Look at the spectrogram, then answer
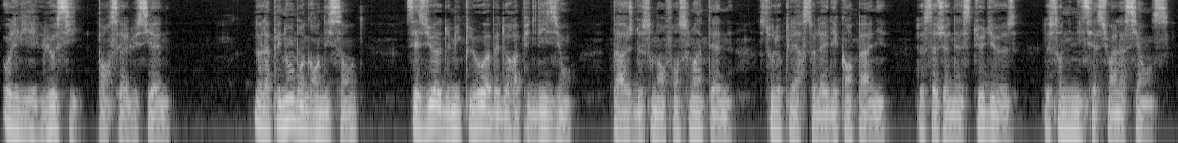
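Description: A man narrating a novel as an audiobook reader, in a measured, literary reading style. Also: lowish voice, steady tone, warm tone, husky.

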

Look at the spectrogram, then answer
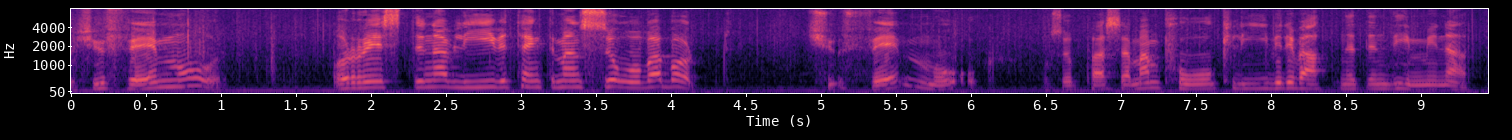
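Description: A woman's voice: low-pitched, a little hiss or hum. A woman playing a scornful old river spirit. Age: older. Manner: scolding, mocking, swings from growl to shout. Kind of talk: radio play acting.

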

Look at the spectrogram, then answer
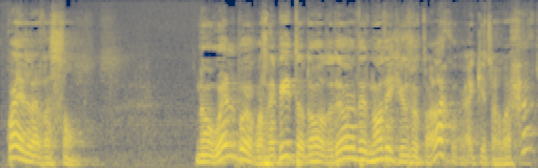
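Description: Older Chilean man, gravelly high voice. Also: wildly swooping pitch, normal speed. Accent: Chilean Spanish. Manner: folksy storytelling, acts out voices. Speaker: lay preacher. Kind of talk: sermon with told stories.

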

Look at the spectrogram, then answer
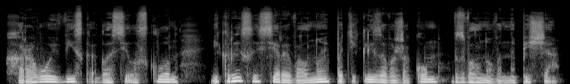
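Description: A man reading an audiobook as narrator, in a tense, gritty storytelling manner with steady, measured delivery. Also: on the low side, husky, no echo, clean studio sound.

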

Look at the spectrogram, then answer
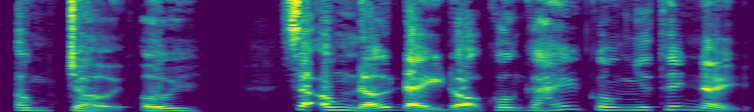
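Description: A man voicing a young mother torn by grief and fury, crying out in a high, strained voice. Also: sing-song, fairly quick, no echo. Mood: anguished wailing. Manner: shrill, sobbing outcries. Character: grief-stricken furious young mother Hiên. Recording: dry close voice, faint music.

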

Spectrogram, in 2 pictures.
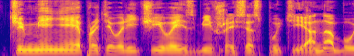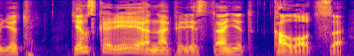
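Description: A man narrating a literary novel in a very low voice, steady and measured in his storytelling. The sound is dry and close, with no room around it. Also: dry recording. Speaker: audiobook narrator.

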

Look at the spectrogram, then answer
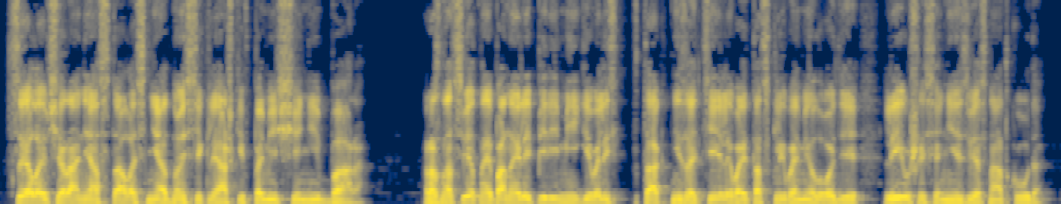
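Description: A man narrating an audiobook in a steady, even storytelling manner. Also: mid-range voice.

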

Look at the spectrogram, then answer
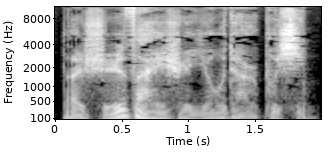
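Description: A man's voice: rumbling low, sing-song, normal speed, a little mellow, breathy edge, no echo, clean studio sound. A man narrating a traditional storytelling performance with dramatic, sweeping intonation.

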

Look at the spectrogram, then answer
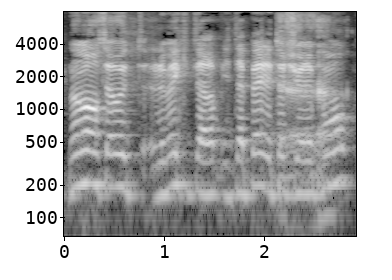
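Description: Jeune homme à voix aiguë, argot de rue. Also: male voice, sits high, level tone, fast talker, a crowd in the background. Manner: slangy, crude, joking. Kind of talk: casual French street slang banter.

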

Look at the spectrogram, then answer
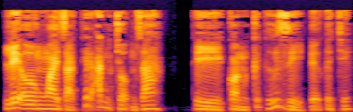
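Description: A male storyteller narrates a first-person romance with an animated, bright delivery. His voice is husky and swings freely in pitch. It is recorded dry and close, with no room sound. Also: fairly quick, dry recording. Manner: lively, stammering in dialogue.

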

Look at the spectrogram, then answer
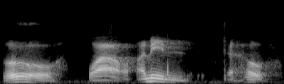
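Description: A man's voice: fairly low pitch, drawn-out words. A man co-hosting a sports podcast from a muffled, cave-like home room, chatting casually and thinking aloud with restarts. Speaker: podcast co-host. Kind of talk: casual sports betting chat. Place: small makeshift home room in a new house, under a blanket.

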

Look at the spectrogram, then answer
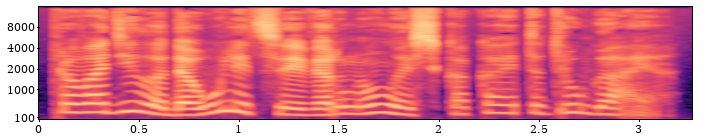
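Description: A woman narrating a story in a measured, even reading voice. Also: fairly high pitch, dry recording, clean studio sound. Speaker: audiobook narrator. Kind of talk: scripted narration.

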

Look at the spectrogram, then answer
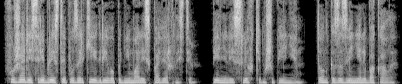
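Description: Low-voiced woman reading an audiobook. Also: level tone, fast, dark tone, no echo, clean studio sound. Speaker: audiobook reader. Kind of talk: first-person audiobook narration.

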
